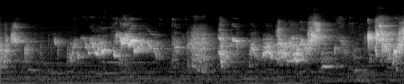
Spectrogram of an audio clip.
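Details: Caged budgerigar sounds offered to lonely pet birds: continuous rasping warble mixed with sharp chirps and scratchy squawks, rising into a louder burst near the end.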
